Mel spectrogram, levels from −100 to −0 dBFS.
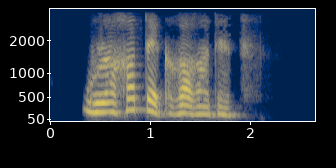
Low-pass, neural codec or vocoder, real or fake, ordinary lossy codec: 3.6 kHz; none; real; AAC, 24 kbps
